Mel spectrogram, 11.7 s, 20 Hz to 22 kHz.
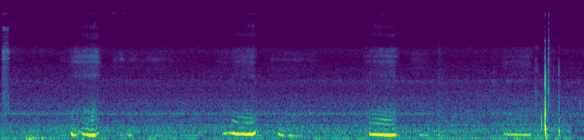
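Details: A sleeping 14-month-old pug puppy snoring, said to snore like a human: low rumbling snores about every three seconds, some with a brief higher wheezy edge, in a quiet room with a sharp click near the end.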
